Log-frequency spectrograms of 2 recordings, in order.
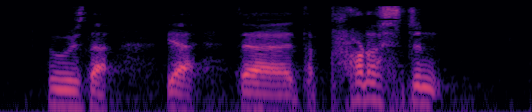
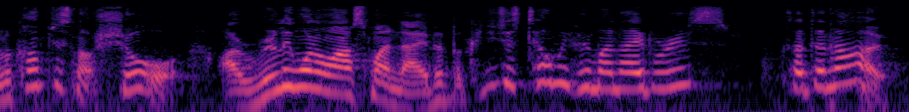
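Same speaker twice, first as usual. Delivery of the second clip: higher, lightly hammed-up naive asker; mock innocent asker; 12 semitones higher, 3 dB louder than usual. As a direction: play dumb and wide-eyed, mock-innocent. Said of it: "the innocent asker who's going".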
